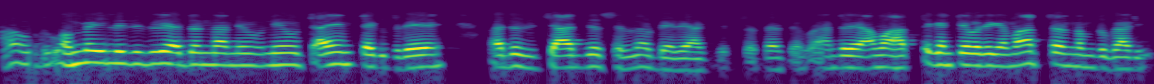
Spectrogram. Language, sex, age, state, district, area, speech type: Kannada, male, 60+, Karnataka, Uttara Kannada, rural, conversation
